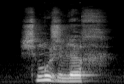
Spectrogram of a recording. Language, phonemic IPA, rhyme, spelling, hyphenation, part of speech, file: Dutch, /ˈsmu.zə.ləx/, -uzələx, smoezelig, smoe‧ze‧lig, adjective, Nl-smoezelig.ogg
- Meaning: untidy, grimy, unkempt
